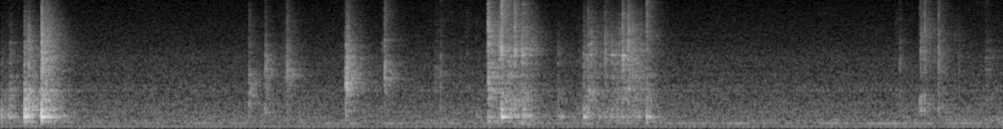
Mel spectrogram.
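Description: Plastic clicks and clatters of a smartphone's back panel and battery being handled: separate sharp clicks, the loudest about half a second in, with short clattery runs near the middle and one more near the end.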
